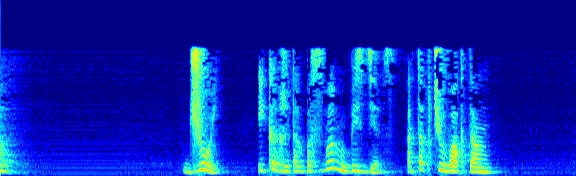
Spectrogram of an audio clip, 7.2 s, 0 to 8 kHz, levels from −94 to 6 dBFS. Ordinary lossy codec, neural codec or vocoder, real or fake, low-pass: MP3, 24 kbps; codec, 16 kHz, about 1 kbps, DyCAST, with the encoder's durations; fake; 7.2 kHz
